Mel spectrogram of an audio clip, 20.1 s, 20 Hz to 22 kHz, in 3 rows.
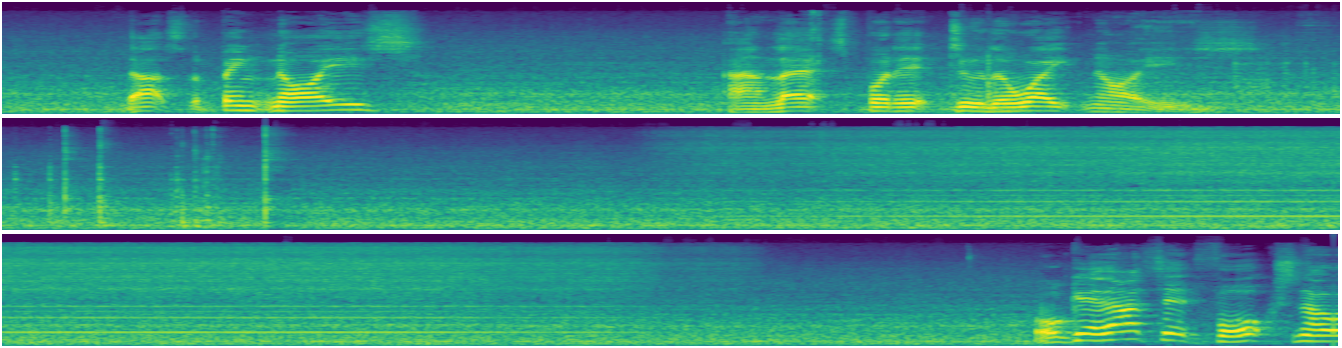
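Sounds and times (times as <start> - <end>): harsh synthesizer hiss: 10.0 - 17.3.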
